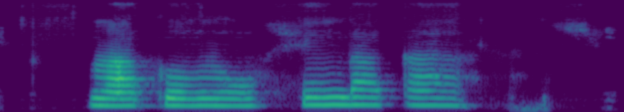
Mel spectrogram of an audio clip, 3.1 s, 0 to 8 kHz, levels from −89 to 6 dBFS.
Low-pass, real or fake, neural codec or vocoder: 7.2 kHz; fake; codec, 24 kHz, 0.9 kbps, WavTokenizer, medium music audio release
